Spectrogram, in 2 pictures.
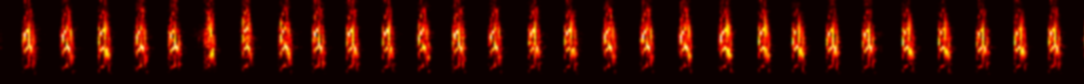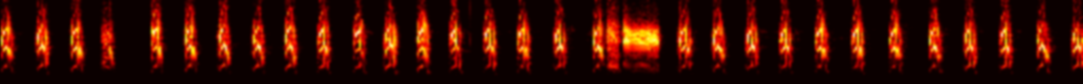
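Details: Moss wren lure sound: rapid, evenly repeated harsh high chips, around five per second, with one brief gap and a short noisy burst near the end.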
